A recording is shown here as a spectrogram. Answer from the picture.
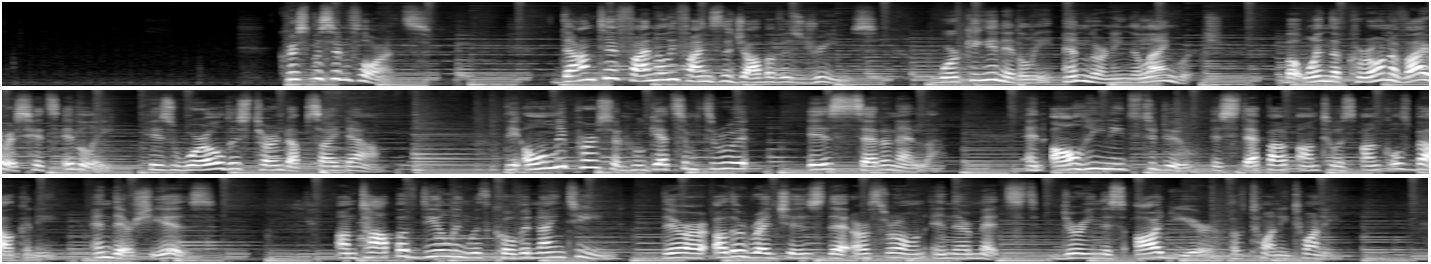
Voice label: Audio Promo w Music; Christmas in Florence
